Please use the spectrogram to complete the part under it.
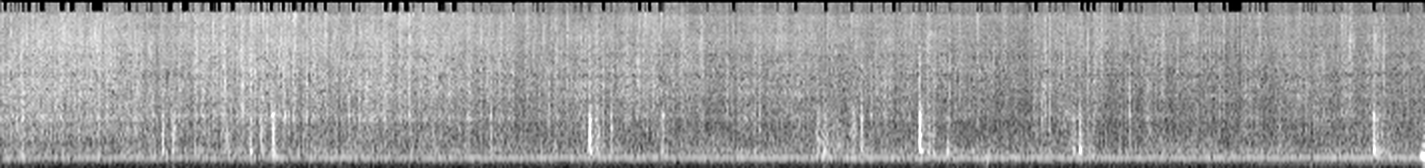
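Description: Prawns coated in ground masala paste stir-fried in a pan for a Kerala prawn thoran, a steady close sizzle with occasional spoon scrapes and clinks throughout, no voices.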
